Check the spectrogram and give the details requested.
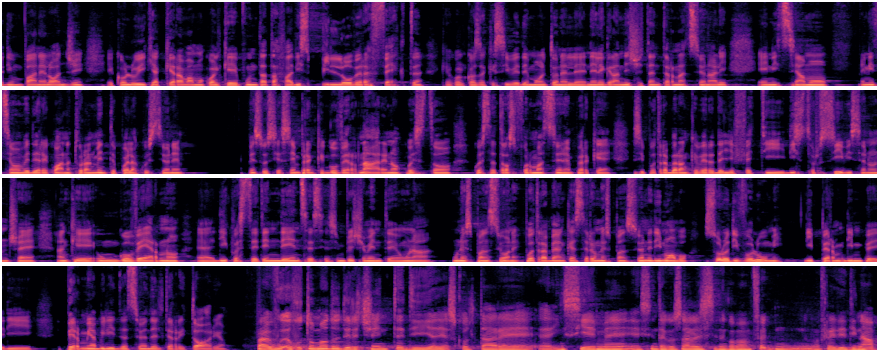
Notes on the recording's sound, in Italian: In questa puntata live registrata il 26 ottobre 2023 durante Future4Cities, il festival delle città che cambiano.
